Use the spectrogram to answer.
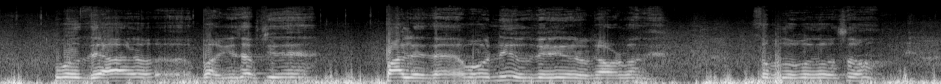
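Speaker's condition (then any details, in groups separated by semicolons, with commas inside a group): Difficulty speaking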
